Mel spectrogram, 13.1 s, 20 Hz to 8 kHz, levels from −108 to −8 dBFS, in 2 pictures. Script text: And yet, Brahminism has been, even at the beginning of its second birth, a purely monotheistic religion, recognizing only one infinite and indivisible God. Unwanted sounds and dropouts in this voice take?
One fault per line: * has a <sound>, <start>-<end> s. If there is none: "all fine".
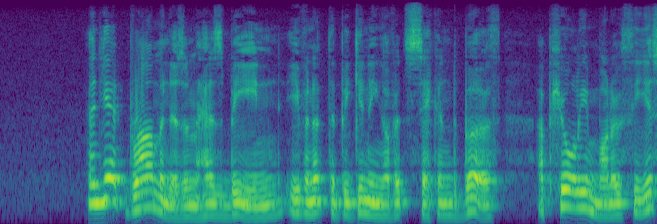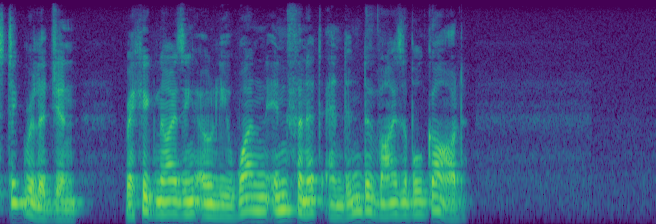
all fine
